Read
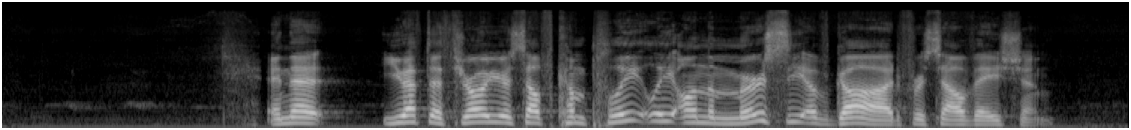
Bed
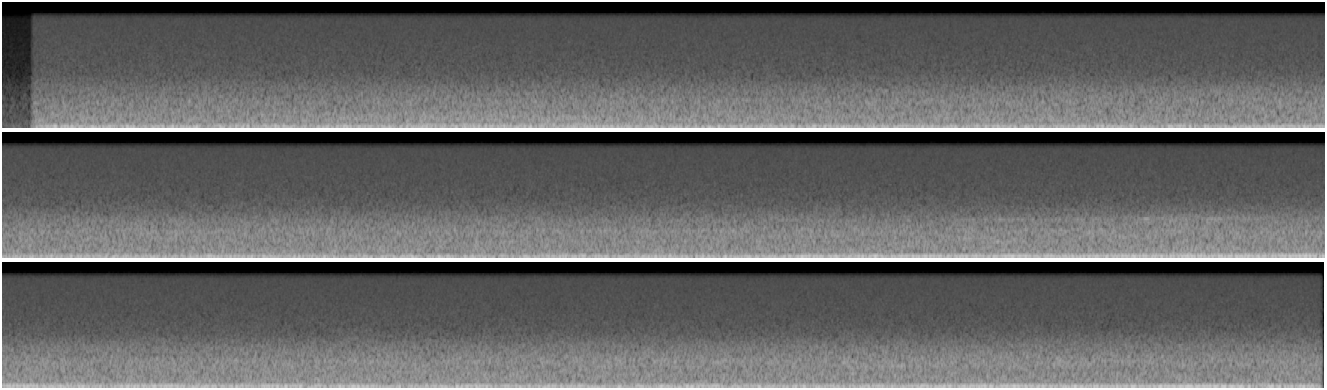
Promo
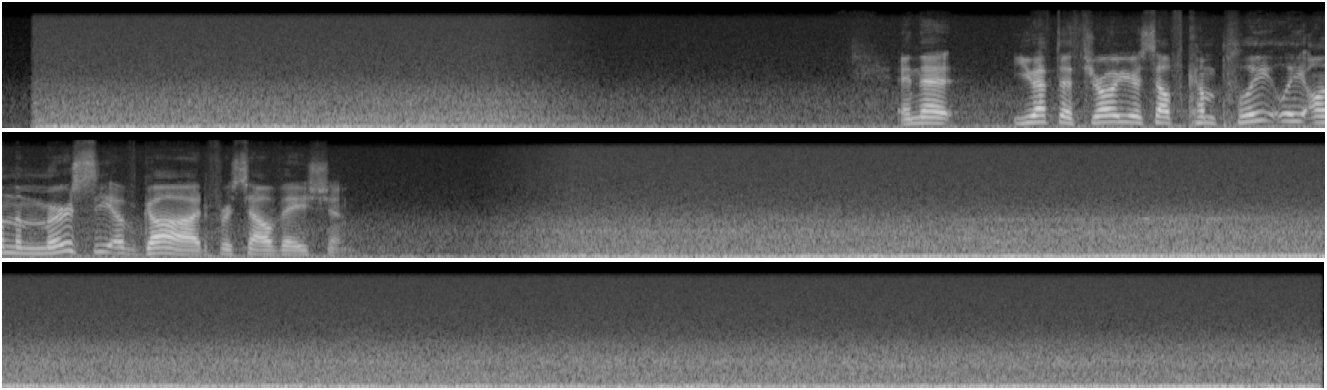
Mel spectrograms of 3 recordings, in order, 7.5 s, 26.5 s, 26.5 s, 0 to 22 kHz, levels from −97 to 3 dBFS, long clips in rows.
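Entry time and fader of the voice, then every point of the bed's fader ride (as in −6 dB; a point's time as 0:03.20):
4.20 s, +3.0 dB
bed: 0:03.29 −5 dB
0:04.04 −17 dB
0:12.00 −17 dB
0:12.64 −4 dB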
